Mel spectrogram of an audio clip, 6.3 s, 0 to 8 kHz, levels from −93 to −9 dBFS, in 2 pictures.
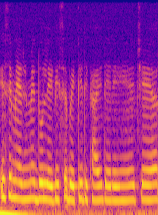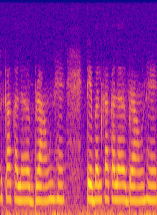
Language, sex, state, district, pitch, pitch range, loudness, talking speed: Hindi, female, Maharashtra, Chandrapur, 215 Hz, 210-225 Hz, -18 LUFS, 190 wpm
